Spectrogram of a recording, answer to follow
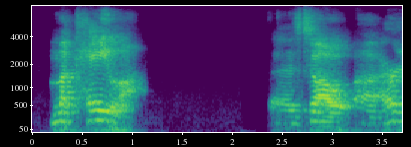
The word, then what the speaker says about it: Michaela: And again, why the uh CNN executives Katie goes her name is pronounced like Michaela. So, uh, her name is like, uh, Michaela.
